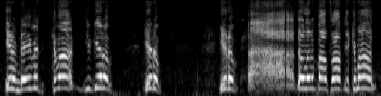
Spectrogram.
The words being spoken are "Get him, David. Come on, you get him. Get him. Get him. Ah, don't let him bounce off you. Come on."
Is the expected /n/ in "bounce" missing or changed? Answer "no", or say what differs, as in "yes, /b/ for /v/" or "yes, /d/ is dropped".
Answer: yes, /l/ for /n/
